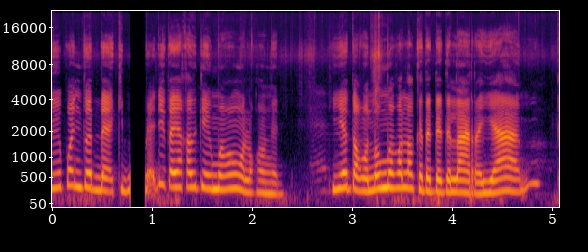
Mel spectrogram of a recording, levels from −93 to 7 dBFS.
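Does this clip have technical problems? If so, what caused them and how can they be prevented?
Yes. A playback stall cuts the speech from 0.78 to 0.94 s, a 0.16 s silence before it resumes; likely the player ran short of buffered data. The waveform shows a flat line there, and the spectrogram a blank vertical gap. A larger playback buffer would prevent it.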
